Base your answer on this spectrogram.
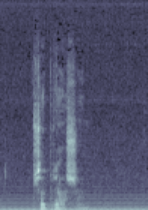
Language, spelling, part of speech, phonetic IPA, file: Polish, przepraszam, interjection / verb, [pʃɛˈpraʃãm], Pl-przepraszam.ogg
